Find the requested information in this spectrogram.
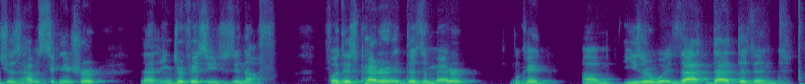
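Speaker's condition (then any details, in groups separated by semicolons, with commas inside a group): No condition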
